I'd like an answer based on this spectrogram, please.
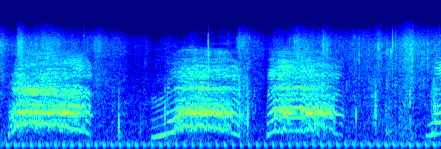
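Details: Goat being attacked and eaten alive by a Komodo dragon in the dry river of Komodo Village, bleating three times in quick succession, each cry drawn out and quavering, rising then falling, over a low steady hum.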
